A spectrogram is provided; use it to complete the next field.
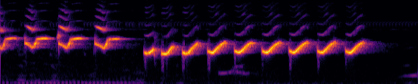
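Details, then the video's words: Laughingthrush song of rapid repeated rising whistled notes, about four per second, first in a higher doubled series, then a steady string of ten upslurred phrases. "Tiếng chim khướu hót hay nhất"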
